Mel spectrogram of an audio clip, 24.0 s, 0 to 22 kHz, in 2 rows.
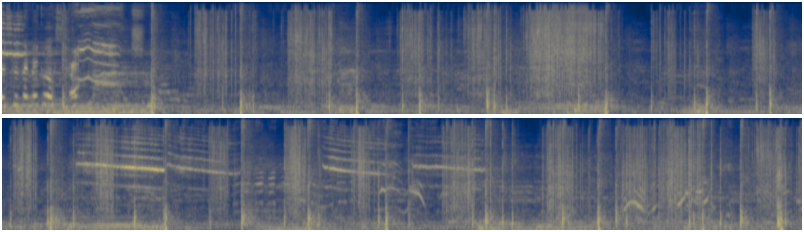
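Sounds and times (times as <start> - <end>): firework high falling whistle: 0.0 - 1.8, 13.1 - 19.5
fireworks bangs and crackles: 0.0 - 24.0
firework hissing: 2.2 - 24.0.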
